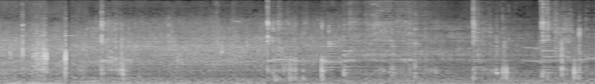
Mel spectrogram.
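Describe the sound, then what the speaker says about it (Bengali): Turmeric, garlic and ginger hissing in hot oil in a pan as they are stirred, a close, steady sizzle broken by sharp clinks and scrapes of a utensil against the metal, with no talking. "হলুদ দিচ্ছি, রসুনটা আর আদাটা"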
